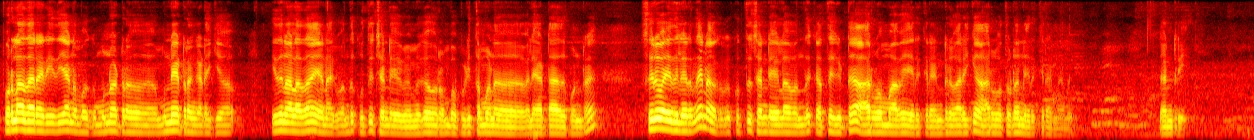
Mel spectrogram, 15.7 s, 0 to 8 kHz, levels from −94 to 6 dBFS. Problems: background sounds at intervals, background conversations at intervals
